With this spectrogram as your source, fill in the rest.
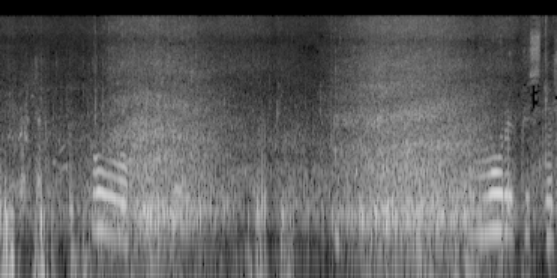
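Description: Sea surf after a storm rolls in as a steady broad wash of waves with splashy surges, with voices talking over it throughout.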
